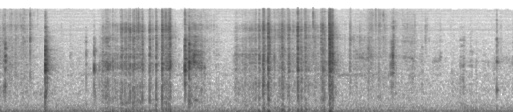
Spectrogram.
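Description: A metal blade scrapes across a hand-sized, solid yellowish dry bar of soap held in the palm, shaving off strips. The sound is a series of crisp, dry scraping strokes with bright, high rasps, some sharper cuts standing out, over a faint steady low hum.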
